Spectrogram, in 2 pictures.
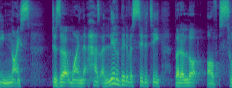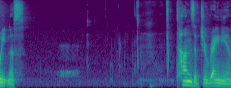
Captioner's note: sips tea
